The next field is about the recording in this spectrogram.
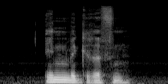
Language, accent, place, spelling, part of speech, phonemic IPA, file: German, Germany, Berlin, inbegriffen, adjective, /ɪnbəɡʁɪfn̩/, De-inbegriffen.ogg
- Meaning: included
